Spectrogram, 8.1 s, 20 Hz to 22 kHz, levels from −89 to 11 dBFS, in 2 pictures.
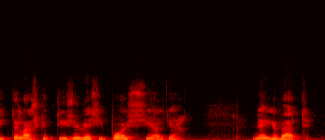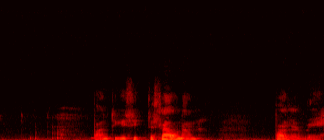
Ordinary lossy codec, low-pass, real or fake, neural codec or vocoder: none; none; fake; vocoder, 44.1 kHz, 128 mel bands every 512 samples, BigVGAN v2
